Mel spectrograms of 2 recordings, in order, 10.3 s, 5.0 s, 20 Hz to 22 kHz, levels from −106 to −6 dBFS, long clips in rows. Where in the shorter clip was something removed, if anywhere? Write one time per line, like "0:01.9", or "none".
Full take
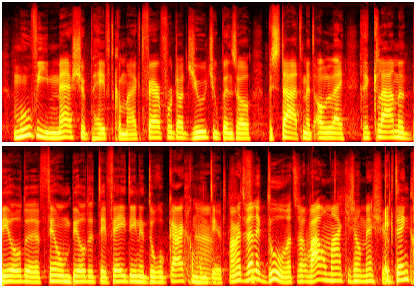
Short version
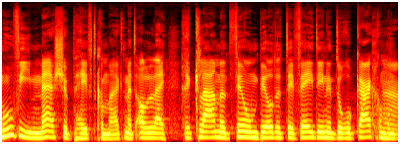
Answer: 0:01.5
0:02.9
